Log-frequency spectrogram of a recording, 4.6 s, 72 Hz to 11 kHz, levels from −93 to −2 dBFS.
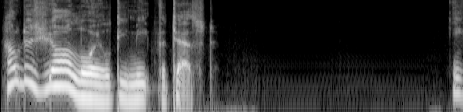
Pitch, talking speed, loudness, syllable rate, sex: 175 Hz, 90 wpm, -15 LUFS, 3.7 syllables/s, male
